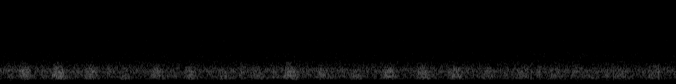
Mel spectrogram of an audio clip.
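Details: Fetal heartbeat on a fetal Doppler at 9 weeks 1 day of pregnancy: fast, soft whooshing pulses, roughly 180 beats a minute, over steady hiss.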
